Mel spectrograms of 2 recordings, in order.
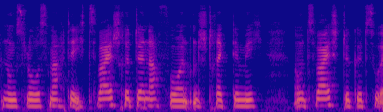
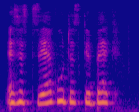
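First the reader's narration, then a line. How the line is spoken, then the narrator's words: Laughing. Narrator (German): sagte lachend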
